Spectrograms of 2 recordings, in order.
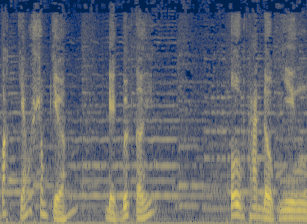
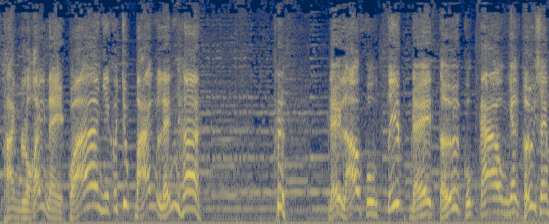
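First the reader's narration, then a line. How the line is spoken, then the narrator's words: Old man shouting. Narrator (Vietnamese): Ôn Phương Nghĩa hét lên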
